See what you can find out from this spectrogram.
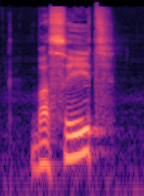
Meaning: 1. wide, extended, spread out 2. easy, simple
- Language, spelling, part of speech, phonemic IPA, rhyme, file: Arabic, بسيط, adjective, /ba.siːtˤ/, -iːtˤ, Ar-بسيط.ogg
